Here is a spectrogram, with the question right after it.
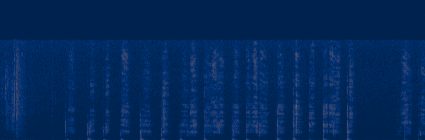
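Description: A hand writes words with a black dry-erase marker on a small, flat whiteboard with a plastic frame and a grid-textured surface, lying on a table. The marker tip glides and scratches across the board in a quiet run of short, separate strokes. Each stroke pairs a soft low tap with a bright, dry scratch that dies away almost at once.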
